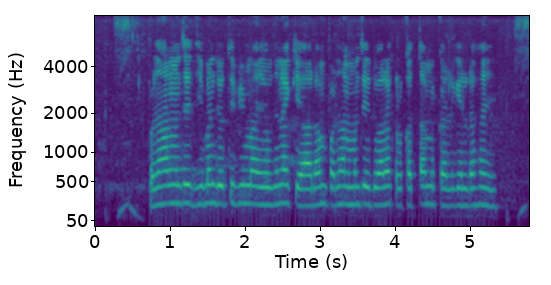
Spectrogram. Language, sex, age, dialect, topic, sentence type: Magahi, male, 25-30, Western, banking, statement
